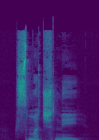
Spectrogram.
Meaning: tasty, delicious (tasting good)
- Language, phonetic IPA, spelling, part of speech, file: Ukrainian, [smɐt͡ʃˈnɪi̯], смачний, adjective, Uk-смачний.ogg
